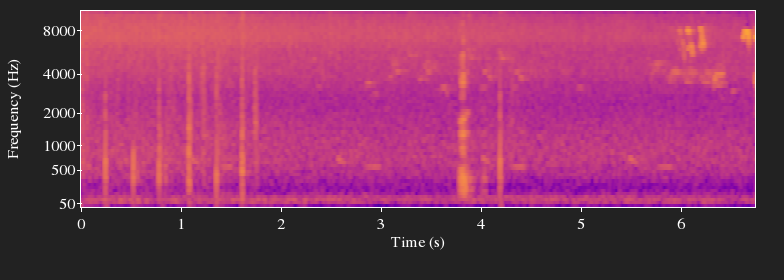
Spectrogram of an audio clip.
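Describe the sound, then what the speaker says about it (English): Pig grunts in the survival game Mist Survival: a few short, quiet grunts in the first seconds, with brief louder sounds in the middle, over a low, steady background hum. "Sounds like a pig."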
